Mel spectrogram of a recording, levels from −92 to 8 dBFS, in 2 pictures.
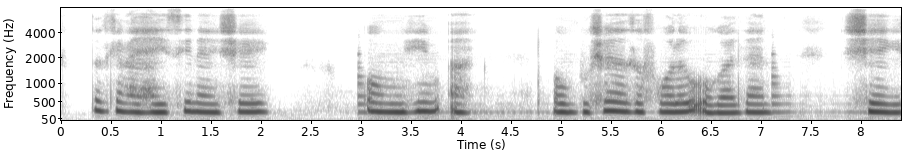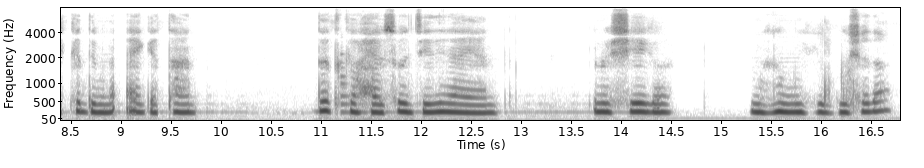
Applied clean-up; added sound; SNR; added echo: neural separator model SepFormer DNS4.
